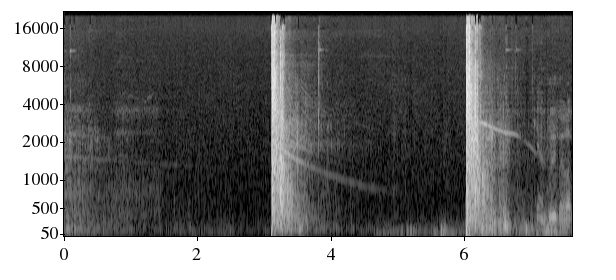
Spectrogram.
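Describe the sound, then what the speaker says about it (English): Two loud, sharp gunshots at a range, fired at a bottle target roughly three seconds apart, each with a short ringing tail, against otherwise quiet outdoor background. "Gonna try and hit that bottle. I've only got 3 shots"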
